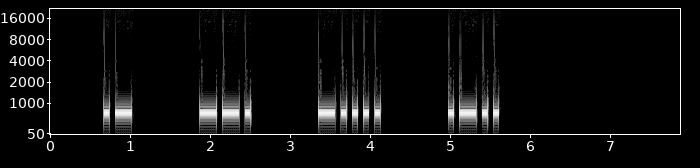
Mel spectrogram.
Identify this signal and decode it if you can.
Morse code, heard as a keyed tone, about 17 wpm, spaced as for 8 wpm, 700 Hz. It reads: AG6L
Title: USA Call Signs - 4 Characters - 4x Character Spacing - 17wpm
